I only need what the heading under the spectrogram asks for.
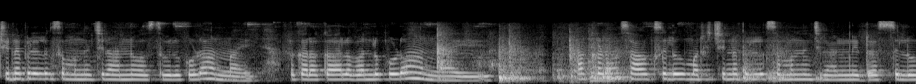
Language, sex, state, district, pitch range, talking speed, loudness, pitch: Telugu, female, Andhra Pradesh, Annamaya, 220-245 Hz, 125 wpm, -18 LUFS, 230 Hz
